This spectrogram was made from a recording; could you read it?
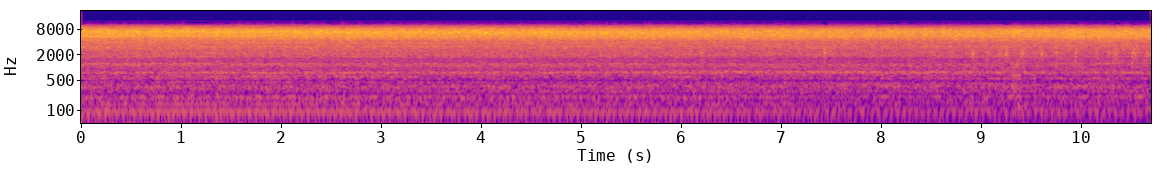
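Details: Jeep WJ 4.7L HO V8 at cold startup: light uneven knock through steady idle hum, piston slap, described as normal for the HO.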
